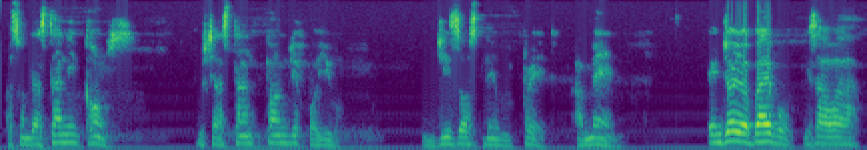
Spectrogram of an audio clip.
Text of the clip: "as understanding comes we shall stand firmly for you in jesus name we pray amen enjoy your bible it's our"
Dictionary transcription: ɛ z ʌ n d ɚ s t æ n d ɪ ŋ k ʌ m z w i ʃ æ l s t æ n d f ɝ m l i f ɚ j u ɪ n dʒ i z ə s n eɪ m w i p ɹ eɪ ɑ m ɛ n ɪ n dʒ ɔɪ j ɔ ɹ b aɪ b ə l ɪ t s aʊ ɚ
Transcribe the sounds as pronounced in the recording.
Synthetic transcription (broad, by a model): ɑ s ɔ n d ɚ s t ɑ n d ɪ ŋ k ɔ m s w i ʃ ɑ l s t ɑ n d f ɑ m l i f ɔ j u ɪ n dʒ i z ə s n eɪ m w i p ɹ eɪ ɑ m ɛ n ɪ n dʒ ɔɪ j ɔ b aɪ b ə l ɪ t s aʊ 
